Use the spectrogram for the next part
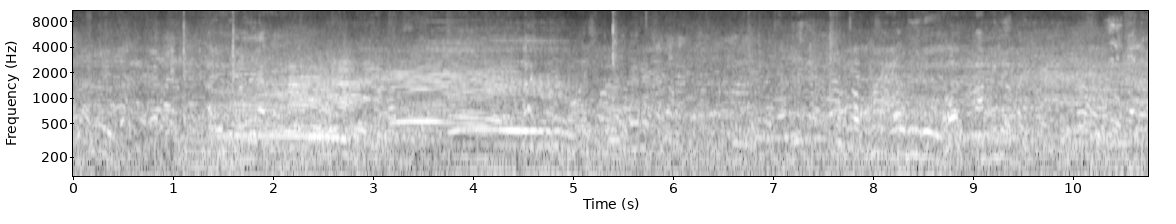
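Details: Sahiwal calves at a Bangladeshi cattle market; several drawn-out lowing moos between two and five seconds, then fainter ones later, beneath dense market chatter, background music and voices.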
